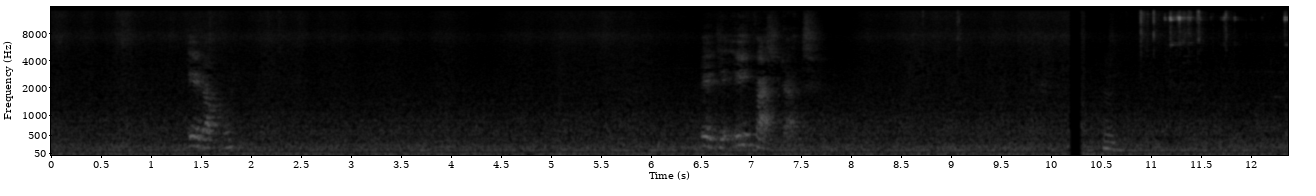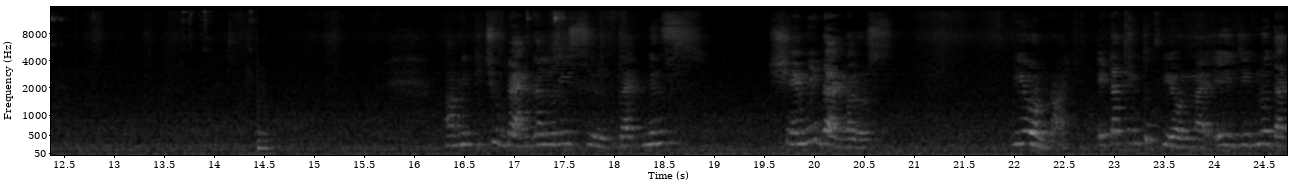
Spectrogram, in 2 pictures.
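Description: Cloth rustles as a woman handles fabric.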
